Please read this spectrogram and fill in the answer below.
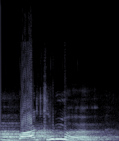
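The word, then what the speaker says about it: Bartholomew: और द बार्थलोमो comedy 1614 में लिखी गई। बार्थलोमो अगर हम ऐसे इसका प्रोनाउंसिएशन करें वैसे पढ़ा जाएगा बार्थलोम।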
